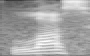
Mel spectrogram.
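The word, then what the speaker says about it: Loess: Fast forward January 2020, southwest Iowa in the Lowe's Hills, pronounced pronounced Lust Hills, overlooking the Missouri River.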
